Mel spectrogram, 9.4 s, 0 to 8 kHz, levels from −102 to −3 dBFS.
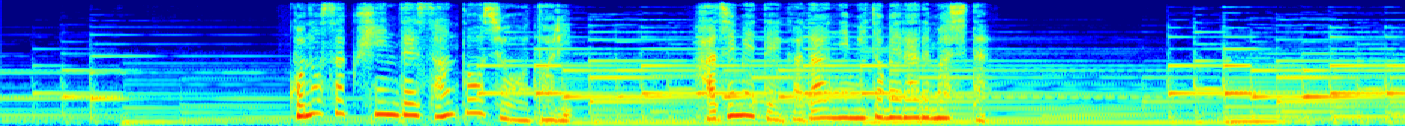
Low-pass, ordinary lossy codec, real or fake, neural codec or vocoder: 7.2 kHz; Opus, 64 kbps; real; none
